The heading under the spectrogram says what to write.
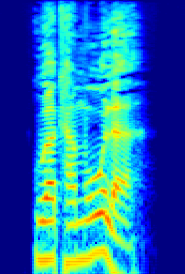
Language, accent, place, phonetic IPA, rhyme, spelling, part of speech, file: German, Germany, Berlin, [ɡu̯akaˈmoːlə], -oːlə, Guacamole, noun, De-Guacamole.ogg
- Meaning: guacamole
